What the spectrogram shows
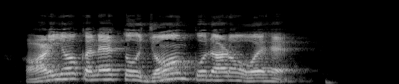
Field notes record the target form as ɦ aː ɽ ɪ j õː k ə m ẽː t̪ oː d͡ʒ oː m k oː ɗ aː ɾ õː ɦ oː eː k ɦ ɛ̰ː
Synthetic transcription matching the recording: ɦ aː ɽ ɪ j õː k ə n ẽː t̪ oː d͡ʒ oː m k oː ɗ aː ɽ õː ɦ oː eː ɦ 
